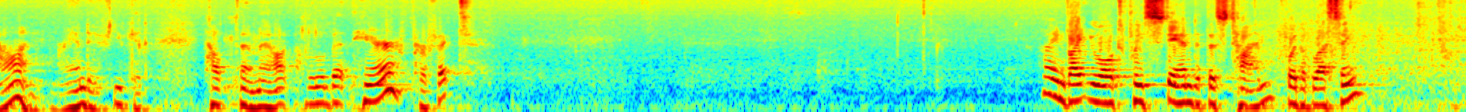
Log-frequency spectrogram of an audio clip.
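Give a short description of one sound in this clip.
An elderly man speaks calmly and solemnly in a reverberant hall.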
